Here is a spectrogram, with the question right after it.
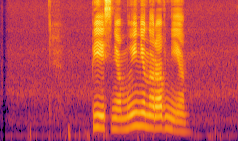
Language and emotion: Russian, neutral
